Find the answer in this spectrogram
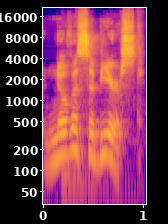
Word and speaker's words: Novosibirsk: Anna so off to the dead city of Novosibirsk and I just pronounced that correctly because I've heard about 40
